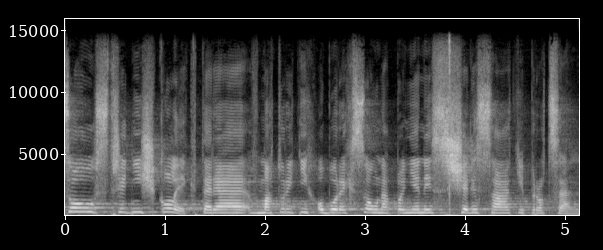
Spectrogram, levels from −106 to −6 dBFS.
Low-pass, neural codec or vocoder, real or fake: 14.4 kHz; none; real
